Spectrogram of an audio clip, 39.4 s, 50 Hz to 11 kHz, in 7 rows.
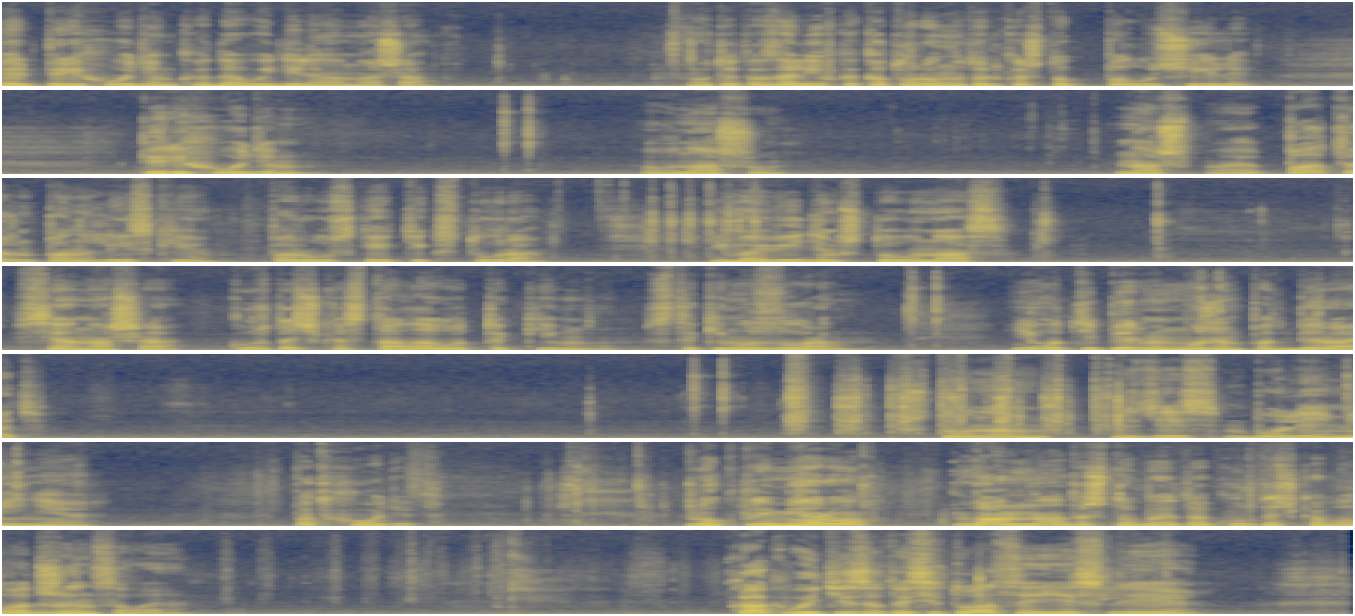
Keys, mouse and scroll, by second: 7.8 click, 14.0 click, 15.6 click, 20.7 click, 22.0 click, 25.4 click, 28.2 click, 30.5 middle click, 30.9 -, 31.5 middle click.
